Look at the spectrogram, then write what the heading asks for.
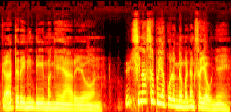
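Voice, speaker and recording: A smug scheming friend. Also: male voice, mid-range voice, very animated, unhurried, no room sound. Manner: smug, dismissive. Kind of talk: radio drama acting.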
